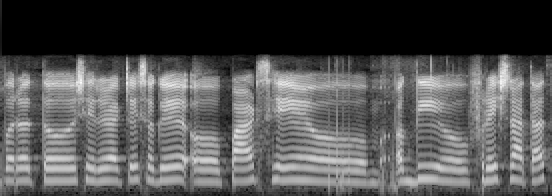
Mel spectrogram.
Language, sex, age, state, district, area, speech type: Marathi, female, 30-45, Maharashtra, Buldhana, rural, spontaneous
